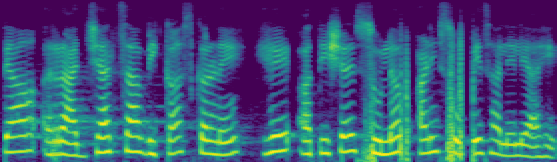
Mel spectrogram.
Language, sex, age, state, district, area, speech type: Marathi, female, 30-45, Maharashtra, Buldhana, urban, spontaneous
